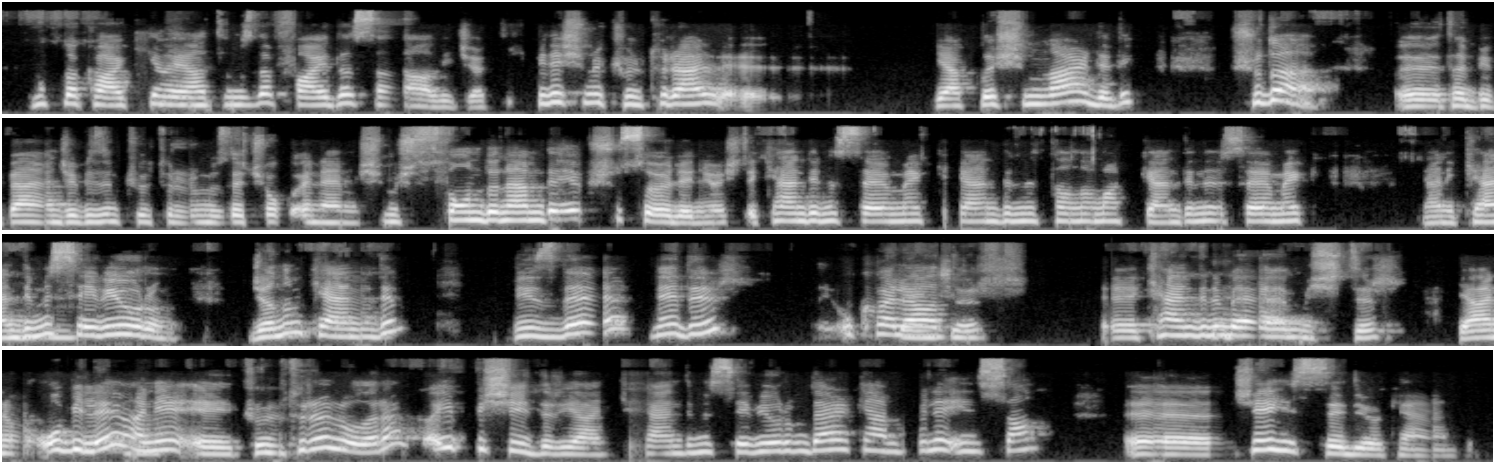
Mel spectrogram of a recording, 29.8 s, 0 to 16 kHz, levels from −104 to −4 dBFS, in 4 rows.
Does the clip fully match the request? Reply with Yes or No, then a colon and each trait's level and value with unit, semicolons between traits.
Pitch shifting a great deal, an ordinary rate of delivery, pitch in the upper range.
Yes: wide, 6.3 semitones; average, 120 wpm; high, 230 Hz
